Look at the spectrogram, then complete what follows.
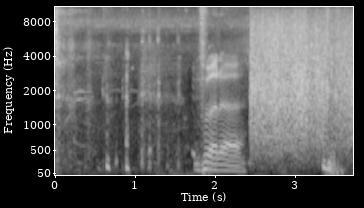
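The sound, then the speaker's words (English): A few faint spoken sounds and a short sung-like vocal lead into an abrupt burst of loud, dense applause that fills the last second and a half, with a voice briefly heard beneath it. “Yeah, double applause.”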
